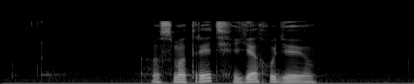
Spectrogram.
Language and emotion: Russian, neutral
